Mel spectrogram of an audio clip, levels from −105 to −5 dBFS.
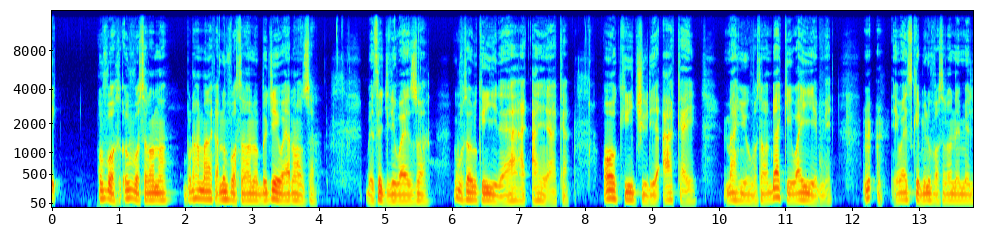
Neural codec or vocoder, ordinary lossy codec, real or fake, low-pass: none; none; real; 14.4 kHz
